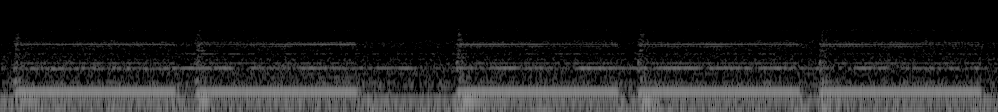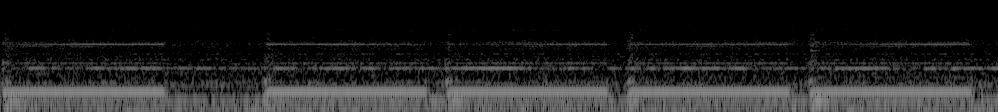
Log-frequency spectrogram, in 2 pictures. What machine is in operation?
slide rail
